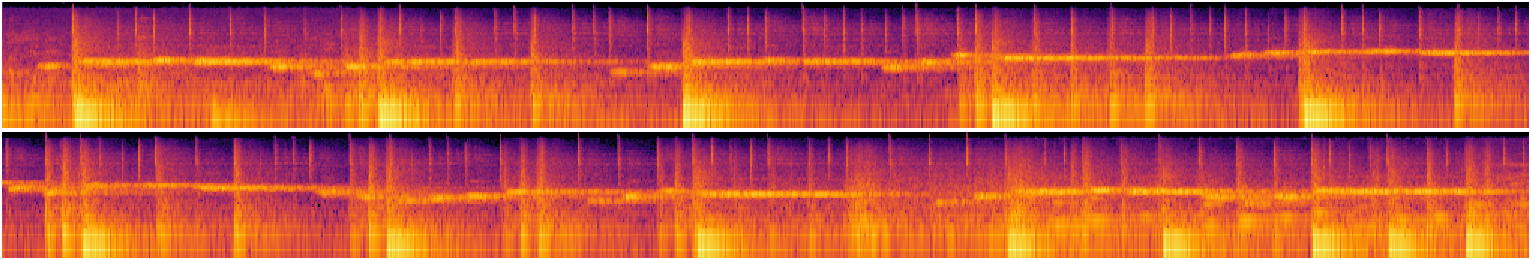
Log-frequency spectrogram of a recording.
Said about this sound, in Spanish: Este sonido, como decíamos, que forma parte de la banda sonora de una película protagonizada por Josh Clooney, eh, con Matt Damon y Kate Blanchett,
